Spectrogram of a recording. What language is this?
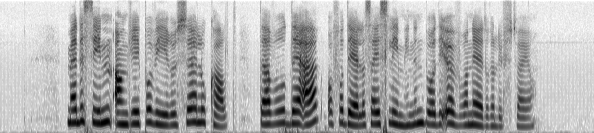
Norwegian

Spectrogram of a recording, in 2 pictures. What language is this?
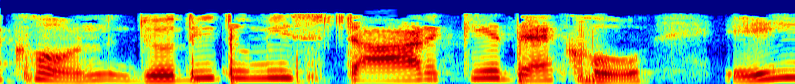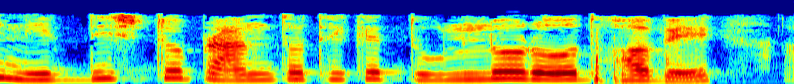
Bangla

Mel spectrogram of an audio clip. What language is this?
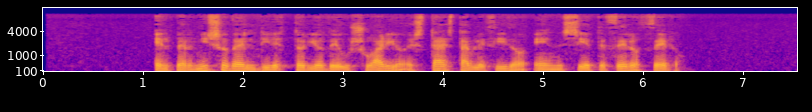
Spanish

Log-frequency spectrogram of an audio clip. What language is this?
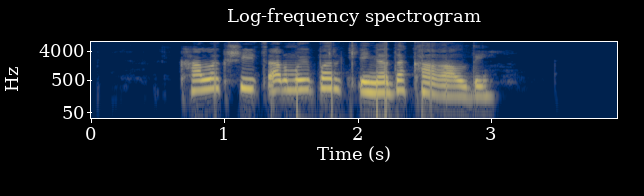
Georgian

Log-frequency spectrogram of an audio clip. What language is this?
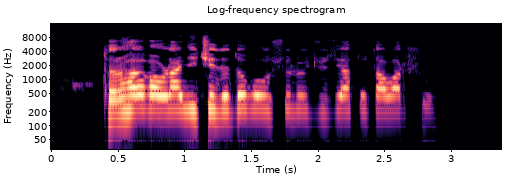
Pashto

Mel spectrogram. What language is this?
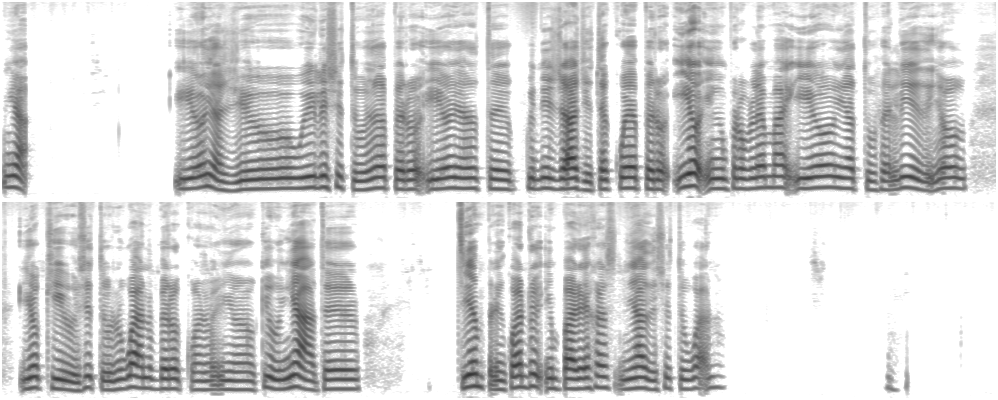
Tidaá Mixtec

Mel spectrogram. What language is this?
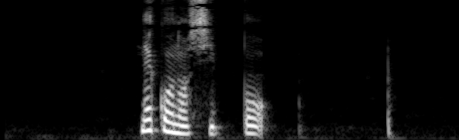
Japanese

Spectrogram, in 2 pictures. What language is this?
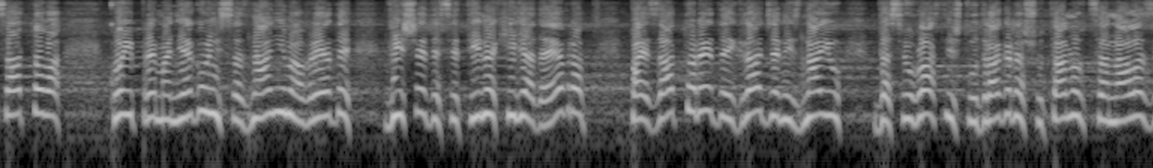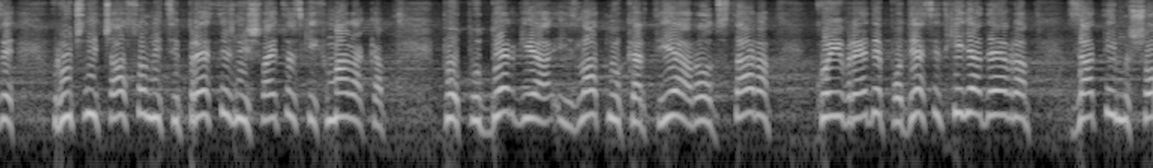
Serbian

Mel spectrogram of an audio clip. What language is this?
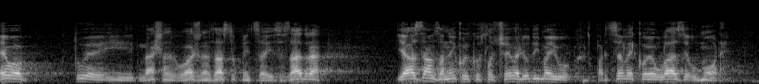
Croatian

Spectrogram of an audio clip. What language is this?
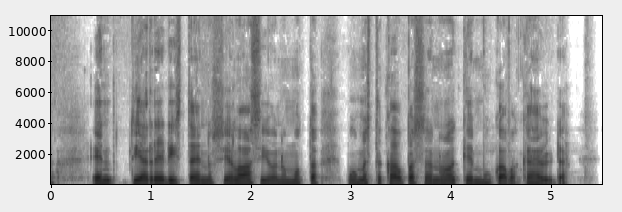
Finnish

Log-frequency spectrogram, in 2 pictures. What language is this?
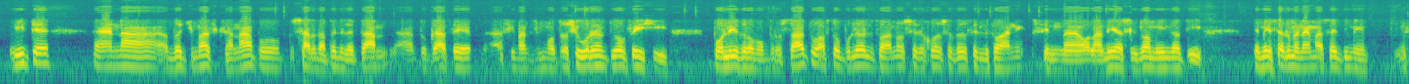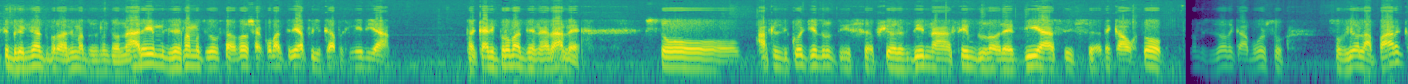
Greek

